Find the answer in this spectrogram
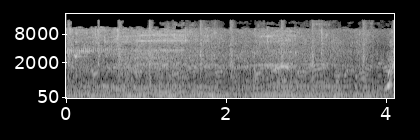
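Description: Small motorcycle engine running hard under load, its revs rising and falling as the bike is ridden through deep mud.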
